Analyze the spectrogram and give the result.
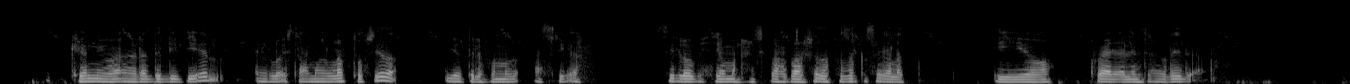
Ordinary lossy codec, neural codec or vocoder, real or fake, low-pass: Opus, 16 kbps; none; real; 7.2 kHz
